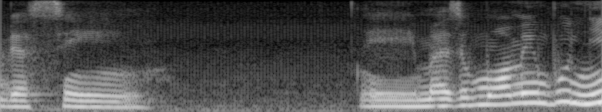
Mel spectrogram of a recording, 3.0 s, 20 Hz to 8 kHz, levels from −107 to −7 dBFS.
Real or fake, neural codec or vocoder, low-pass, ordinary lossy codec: real; none; none; none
